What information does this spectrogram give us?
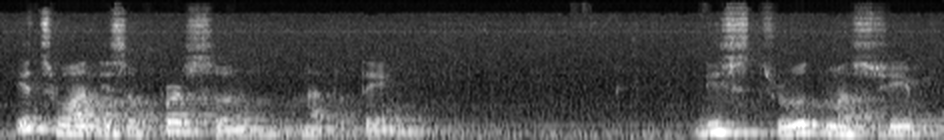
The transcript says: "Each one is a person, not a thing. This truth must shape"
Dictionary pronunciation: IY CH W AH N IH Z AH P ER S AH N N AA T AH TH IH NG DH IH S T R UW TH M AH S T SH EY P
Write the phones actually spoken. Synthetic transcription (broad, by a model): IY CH W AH N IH S AH P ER S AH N N AA T AH T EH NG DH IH S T R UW T M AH S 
